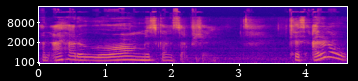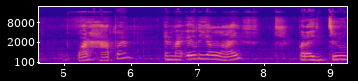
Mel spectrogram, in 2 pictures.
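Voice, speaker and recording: Somewhat breathy and dark, mellow in tone, a woman speaks at a fairly slow pace with fairly high pitch. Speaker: vlogger. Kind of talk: personal monologue. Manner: shy.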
